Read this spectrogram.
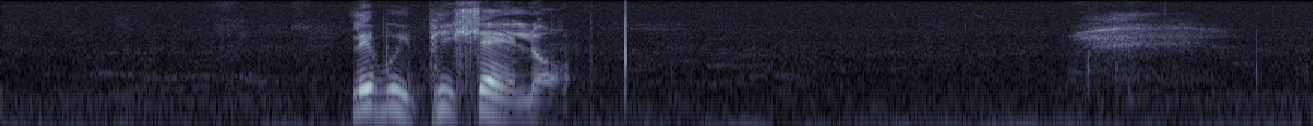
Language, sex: Southern Sotho, male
